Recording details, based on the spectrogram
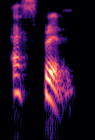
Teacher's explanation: the first vowel sound is stressed more and you hear aspirin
